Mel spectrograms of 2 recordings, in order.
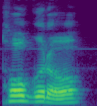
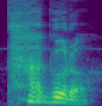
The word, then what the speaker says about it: Toguro: rather was the younger toguro or the togoro brothers but for some reason they are probably a mispronunciation that kinda stuck for the entirety of the dub they became kaguro although uh it is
